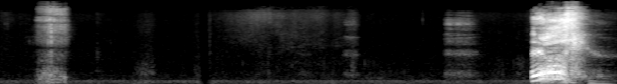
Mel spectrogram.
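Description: A short sneeze, then a quiet pause and a loud, wet, forceful sneeze, over a low steady hum.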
